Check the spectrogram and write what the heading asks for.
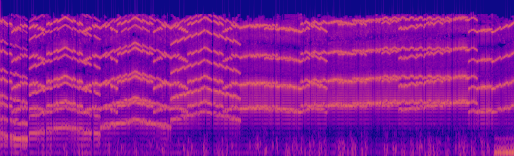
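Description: Sorting-visualizer synth tones: rapid electronic beeps whose pitch tracks the array values being compared and written, sweeping up and down in quick zigzags. About halfway through they settle into a higher, steadier run as the merge sort nears completion.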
